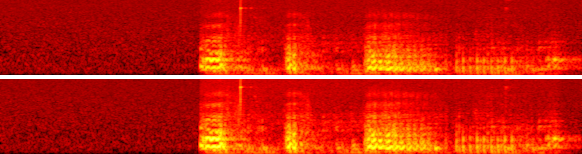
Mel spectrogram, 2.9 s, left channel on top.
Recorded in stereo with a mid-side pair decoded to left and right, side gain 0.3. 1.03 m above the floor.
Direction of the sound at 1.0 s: 65° right.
